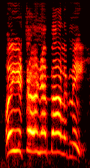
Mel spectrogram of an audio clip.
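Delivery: loud, high, accusing shout; retold angry yell. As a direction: yell it at the guy like he hit you. Angry neighbour yells about bottle.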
